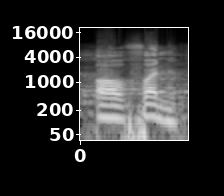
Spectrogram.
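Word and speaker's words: often: इसे पढ़ा जाता है ऑफन। ओ एफ टी ई एन। इसे पढ़ा जाएगा बच्चों ऑफन। देखिए यहां पर जो टी है ना यह साइलेंट है। इसको नहीं पढ़ा जाएगा।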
